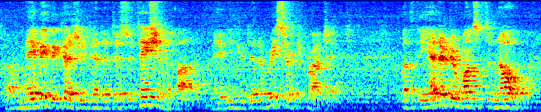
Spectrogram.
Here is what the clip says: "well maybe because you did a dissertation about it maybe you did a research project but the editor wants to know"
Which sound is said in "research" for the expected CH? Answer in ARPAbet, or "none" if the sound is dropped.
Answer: CH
